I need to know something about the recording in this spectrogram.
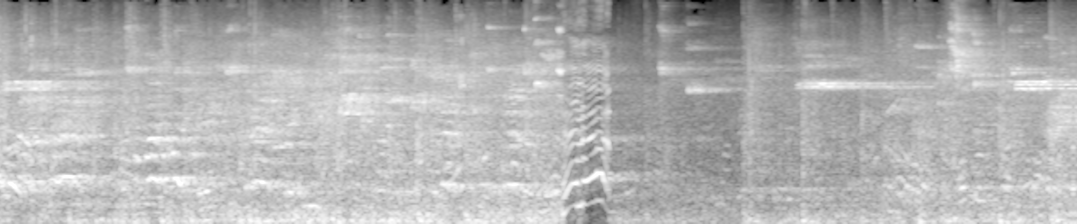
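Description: Basketball game on a hardwood gym floor: the ball bouncing, short sneaker squeaks and players' voices, echoing in a large hall. A sharp pitched squeal rises and falls just before the middle, and the sound gets quieter after it.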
